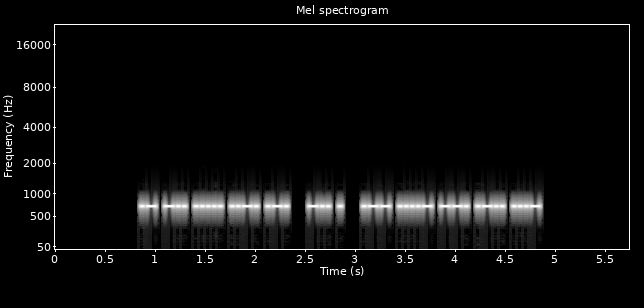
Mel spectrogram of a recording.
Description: Morse code, heard as a keyed tone, about 40 wpm, 700 Hz. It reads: AD5FR DE W4GLV
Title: USA Callsign DE Callsign - 5 Characters - 40wpm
